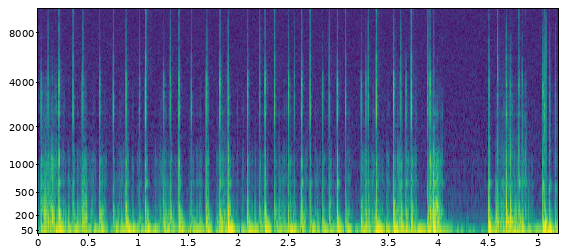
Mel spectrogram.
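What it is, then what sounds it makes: Metal microphone grille. Long acrylic nails tap and scratch directly on the hollow metal mesh grille of a silver Samson USB microphone. Rapid, sharp clicks carry a deep, thumping low-end body, with a brief near-silent pause just past four seconds before the tapping resumes.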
